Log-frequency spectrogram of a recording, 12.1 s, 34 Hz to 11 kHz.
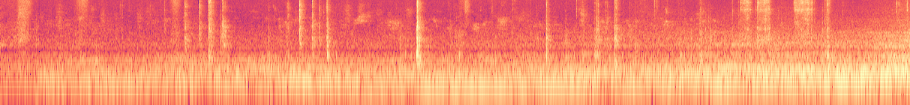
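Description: Scattered metallic clicks and clinks of a 10 mm wrench working the seat bolt on a motorcycle as the bolt is loosened and taken out, over a low steady rumble that slowly grows louder.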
